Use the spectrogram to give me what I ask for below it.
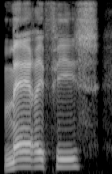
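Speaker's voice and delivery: ordinary delivery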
